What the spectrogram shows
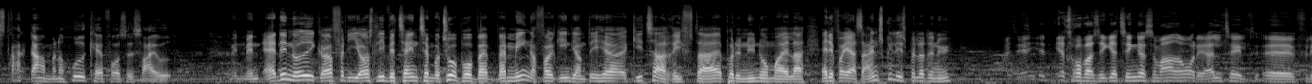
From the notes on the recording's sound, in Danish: Vi beklager den til tide dårlige lyd, men radiostudiet blev byttet ud med en mark og det har desværre sine konsekvenser.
